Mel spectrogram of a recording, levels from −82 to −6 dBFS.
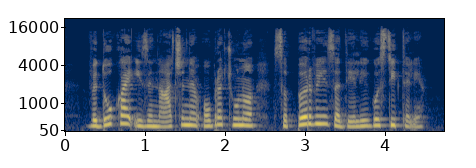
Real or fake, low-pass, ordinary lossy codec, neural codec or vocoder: real; 19.8 kHz; MP3, 64 kbps; none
